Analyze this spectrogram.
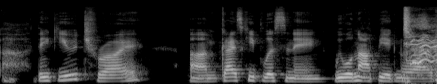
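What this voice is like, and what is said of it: Usual voice. Nothing is said of it.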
